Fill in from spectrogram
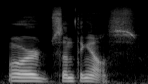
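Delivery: calm meditation guide, long unhurried pauses; guided meditation. Acted. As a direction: gently guide them into watching the breath, leaving space between phrases. Leads a breathing meditation.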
